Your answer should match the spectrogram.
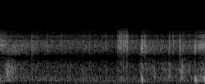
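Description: Surface noise of a badly scratched old transcription record: a steady hiss with scattered clicks and crackles.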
